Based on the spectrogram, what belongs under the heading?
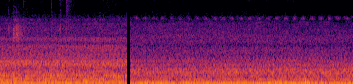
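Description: Steady low hum of a standing diesel passenger train idling, with crickets chirping in a fast, even pulse. The sound drops out briefly about two and a half seconds in, and the chirping runs on after that.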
